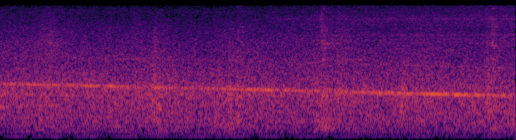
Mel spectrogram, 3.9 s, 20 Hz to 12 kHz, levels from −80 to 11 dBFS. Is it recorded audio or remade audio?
recorded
